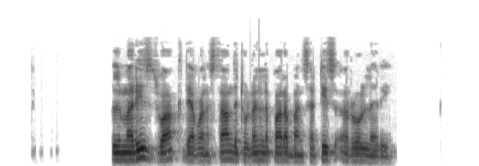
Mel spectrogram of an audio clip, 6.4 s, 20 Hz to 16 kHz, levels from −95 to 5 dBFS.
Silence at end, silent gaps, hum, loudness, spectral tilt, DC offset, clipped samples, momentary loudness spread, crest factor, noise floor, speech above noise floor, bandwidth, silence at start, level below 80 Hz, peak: 1.2 s; none; none; -17 LUFS; -6.5 dB/octave; under 0.1%; under 0.1%; 9 LU; 18 dB; under -90 dBFS; over 74 dB; 7.4 kHz; 1.5 s; -58 dBFS; 0 dBFS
